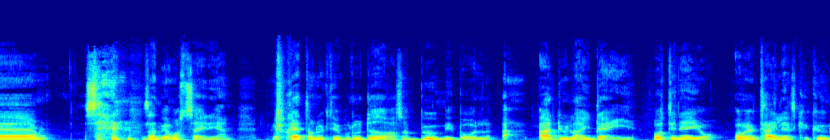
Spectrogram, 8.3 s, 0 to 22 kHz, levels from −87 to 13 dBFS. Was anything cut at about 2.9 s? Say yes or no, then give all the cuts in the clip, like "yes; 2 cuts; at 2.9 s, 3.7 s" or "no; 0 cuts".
no; 2 cuts; at 1.6 s, 6.4 s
